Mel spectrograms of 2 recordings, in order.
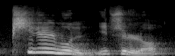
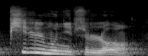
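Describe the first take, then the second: No difference in how they are said.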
